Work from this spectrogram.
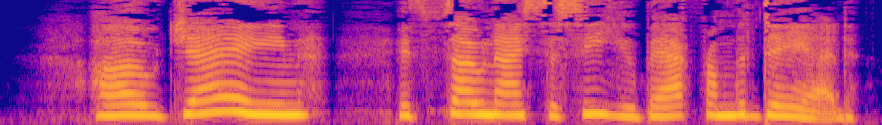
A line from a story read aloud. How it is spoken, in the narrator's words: Jolene drawl from behind me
